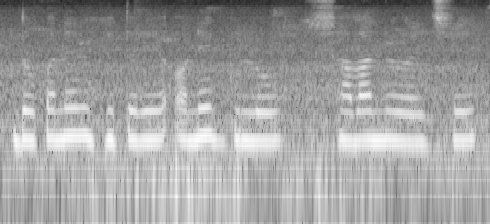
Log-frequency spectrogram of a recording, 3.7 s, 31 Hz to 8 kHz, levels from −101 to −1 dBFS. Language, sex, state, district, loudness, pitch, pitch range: Bengali, female, West Bengal, Alipurduar, -13 LUFS, 250 Hz, 245-255 Hz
